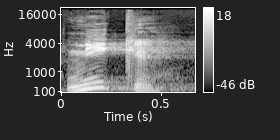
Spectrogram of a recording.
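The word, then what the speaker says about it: νίκη: En la palabra griega que se pronuncia Nike, y que nosotros decimos Nike, la marca, que en realidad es Nike en inglés.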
